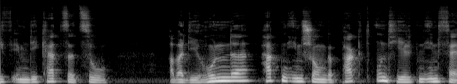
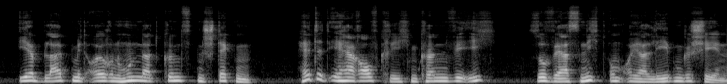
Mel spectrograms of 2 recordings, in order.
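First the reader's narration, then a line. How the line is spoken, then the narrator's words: Cat calling out. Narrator (German): rief die Katze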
